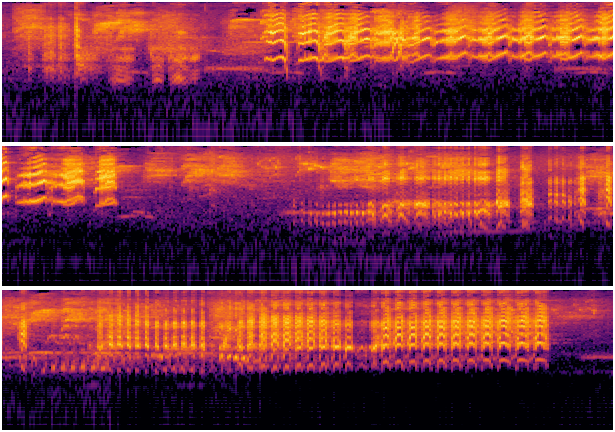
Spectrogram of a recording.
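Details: Male Superb Lyrebird kept at Adelaide Zoo mimicking construction work such as chainsaws, drills and saws: long rapid rattling bursts, dense and mechanical, with pauses, then a sustained whirring, machine-like passage that stops abruptly.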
